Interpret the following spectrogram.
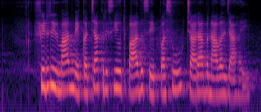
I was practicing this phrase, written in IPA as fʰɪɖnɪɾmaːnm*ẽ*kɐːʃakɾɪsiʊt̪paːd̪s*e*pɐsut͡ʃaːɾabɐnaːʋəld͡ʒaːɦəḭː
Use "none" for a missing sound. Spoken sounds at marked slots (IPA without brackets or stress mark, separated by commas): ẽ, e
